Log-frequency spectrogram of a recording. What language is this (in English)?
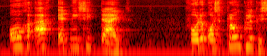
Dutch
